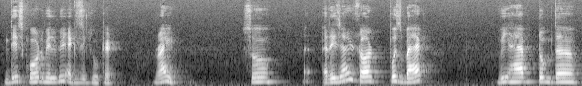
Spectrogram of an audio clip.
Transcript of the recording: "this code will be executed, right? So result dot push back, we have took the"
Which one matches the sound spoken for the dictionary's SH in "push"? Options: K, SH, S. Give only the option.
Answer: S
